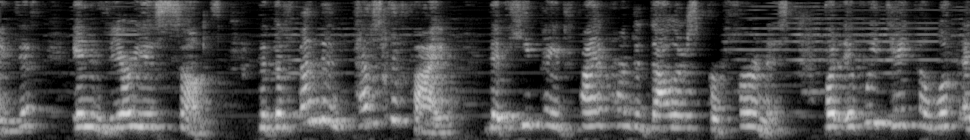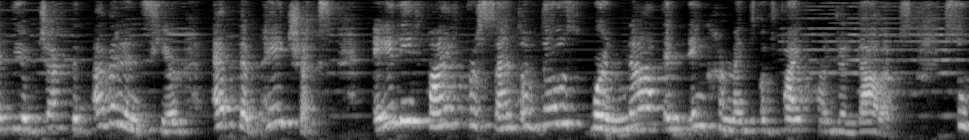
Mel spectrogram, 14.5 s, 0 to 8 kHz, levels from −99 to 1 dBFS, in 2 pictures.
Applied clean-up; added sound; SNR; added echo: classical method WPE with log-MMSE.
